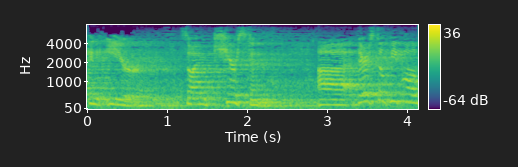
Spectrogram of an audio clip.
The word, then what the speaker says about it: Kirsten: look at it you want to say Kirsten it's like a cure one of my favorite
